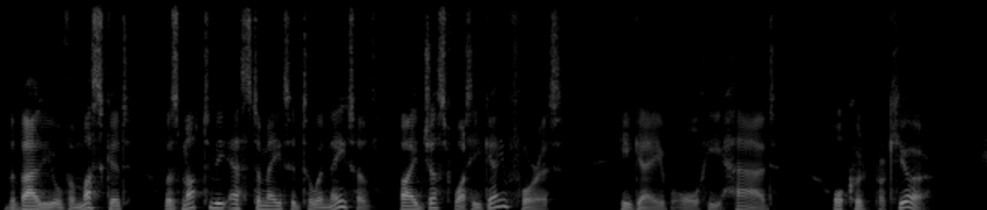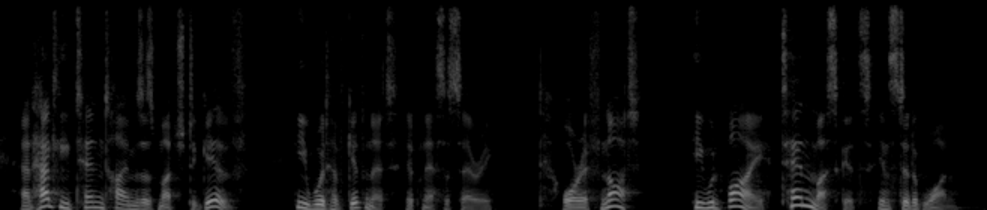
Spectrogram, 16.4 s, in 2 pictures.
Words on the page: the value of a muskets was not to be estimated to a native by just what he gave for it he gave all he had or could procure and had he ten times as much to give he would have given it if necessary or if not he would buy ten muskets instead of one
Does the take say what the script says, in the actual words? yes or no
no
